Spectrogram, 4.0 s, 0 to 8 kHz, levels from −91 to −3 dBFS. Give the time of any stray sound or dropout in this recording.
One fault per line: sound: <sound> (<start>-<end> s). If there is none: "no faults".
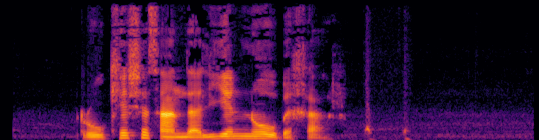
sound: whoosh (2.7-3.1 s)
